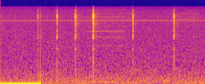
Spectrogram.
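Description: Fingertip tapping lightly on a microphone's metal mesh grille: faint quick taps, about five a second.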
